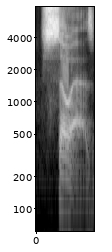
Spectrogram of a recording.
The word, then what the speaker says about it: psoas: Psoas muscle. Iliopsoas, it's also called, and it's spelled with a P.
